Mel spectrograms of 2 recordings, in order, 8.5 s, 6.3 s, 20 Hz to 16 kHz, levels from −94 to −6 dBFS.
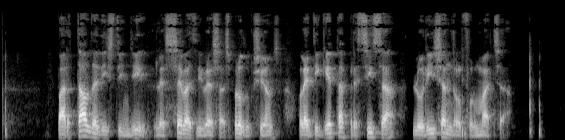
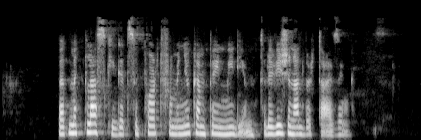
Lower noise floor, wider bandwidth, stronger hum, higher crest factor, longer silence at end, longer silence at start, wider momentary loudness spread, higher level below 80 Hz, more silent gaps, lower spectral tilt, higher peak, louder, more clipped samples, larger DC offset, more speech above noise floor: second, -74 dBFS vs -83 dBFS; first, 11.5 kHz vs 9.8 kHz; neither; about the same, 22 dB vs 18 dB; second, 0.35 s vs 1.1 s; second, 0.05 s vs 0.9 s; first, 14 LU vs 9 LU; about the same, -66 dBFS vs -66 dBFS; neither; about the same, -5 dB/octave vs -5 dB/octave; about the same, -4 dBFS vs -2 dBFS; second, -25 LUFS vs -19 LUFS; neither; neither; second, 49 dB vs 64 dB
